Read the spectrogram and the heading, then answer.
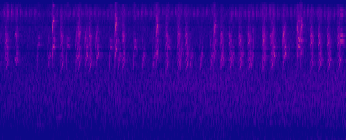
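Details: High, tinkling twitter from a European goldfinch in nature: quick bursts of bright chirps running almost without pause, against a mild background hiss.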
